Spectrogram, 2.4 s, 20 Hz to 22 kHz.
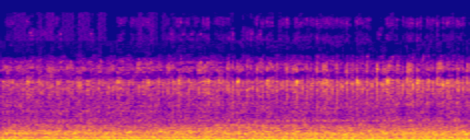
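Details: Breeze XR6 2.5 Aggressor six just started after 5–7 years sitting, no coolant yet: even, low, steady idle with no misses, knocks or ticks, just a smooth quiet hum; the engine runs healthy.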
